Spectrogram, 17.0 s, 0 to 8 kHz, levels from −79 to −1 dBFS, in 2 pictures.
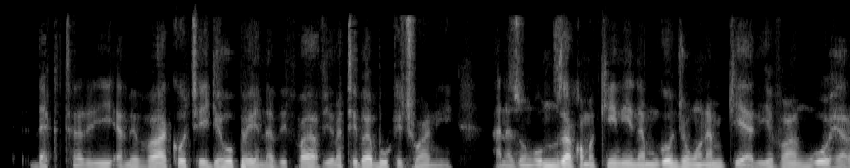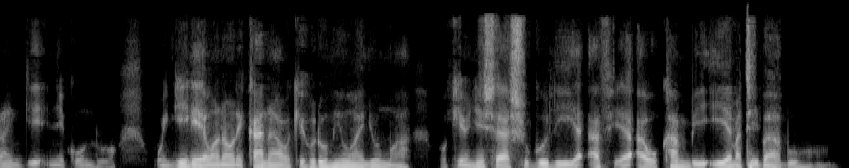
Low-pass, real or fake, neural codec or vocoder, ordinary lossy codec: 7.2 kHz; fake; codec, 16 kHz, 0.8 kbps, ZipCodec; AAC, 32 kbps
